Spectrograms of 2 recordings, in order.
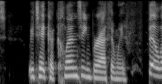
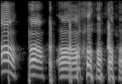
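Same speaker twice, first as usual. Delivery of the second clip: put-on vampire count voice. Imitating someone who acts like the Count from Sesame Street: Count voice. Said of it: "She's acting like the Count from Sesame Street".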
